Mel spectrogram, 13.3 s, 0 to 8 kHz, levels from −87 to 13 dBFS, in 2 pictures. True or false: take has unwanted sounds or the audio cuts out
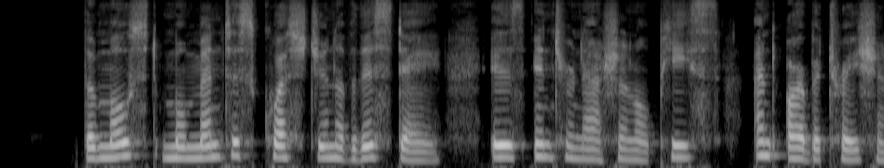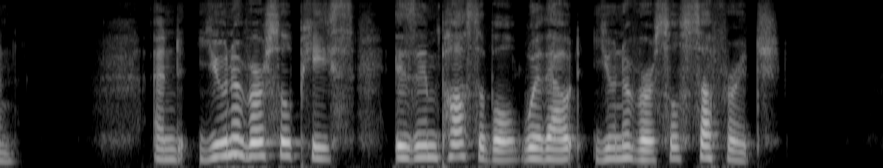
false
